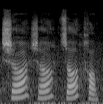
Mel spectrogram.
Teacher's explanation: वे व्यंजन ध्वनियाँ जिनका उच्चारण करते समय घर्षण के कारण गर्म वायु बाहर निकलती वे ऊष्म व्यंजन कहलाते हैं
